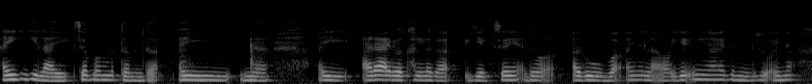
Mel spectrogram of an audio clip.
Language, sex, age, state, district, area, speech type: Manipuri, female, 45-60, Manipur, Bishnupur, rural, spontaneous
